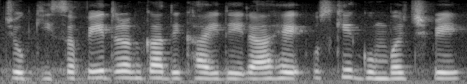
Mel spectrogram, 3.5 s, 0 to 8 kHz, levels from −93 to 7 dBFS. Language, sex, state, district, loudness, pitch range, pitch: Hindi, female, Madhya Pradesh, Bhopal, -15 LUFS, 210-230 Hz, 215 Hz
